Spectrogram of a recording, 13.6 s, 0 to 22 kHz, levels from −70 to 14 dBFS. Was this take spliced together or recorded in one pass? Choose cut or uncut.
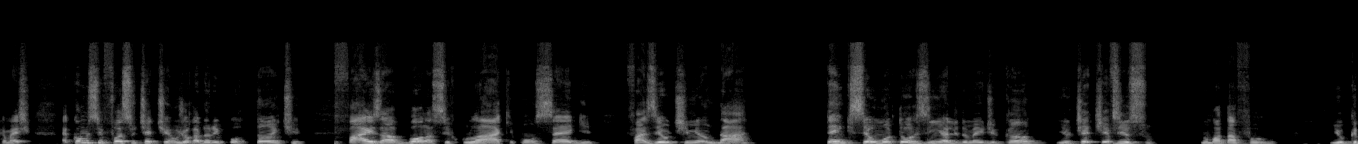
cut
